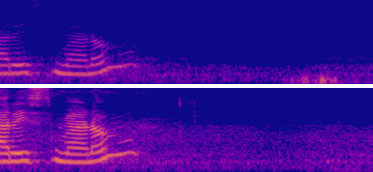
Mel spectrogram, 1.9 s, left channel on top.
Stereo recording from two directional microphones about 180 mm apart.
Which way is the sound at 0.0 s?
20° right (ahead or behind).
